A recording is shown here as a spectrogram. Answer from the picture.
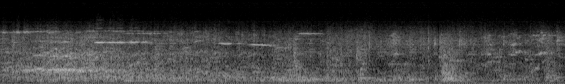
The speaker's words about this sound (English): It's the 10:23 special calling at all stations to Haywards Heath.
